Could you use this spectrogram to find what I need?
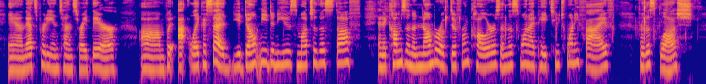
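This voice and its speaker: The recording is very clean, with a silent background. A woman speaks at a fairly slow pace, her medium pitch held in fairly even intonation. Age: 60s. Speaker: haul video creator. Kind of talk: product review. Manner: hesitant, many fillers.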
